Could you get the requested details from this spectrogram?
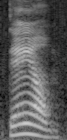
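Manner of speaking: ordinary delivery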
